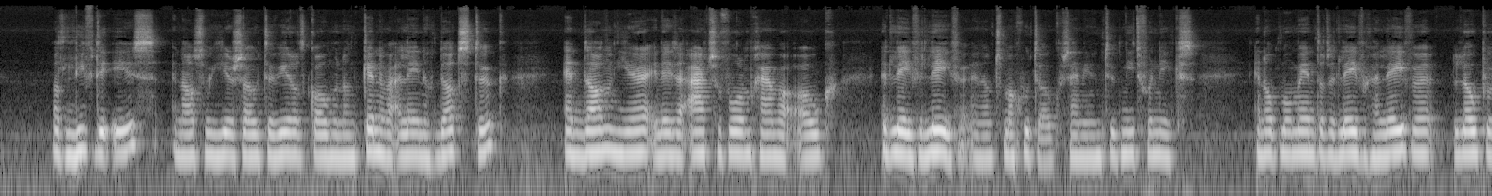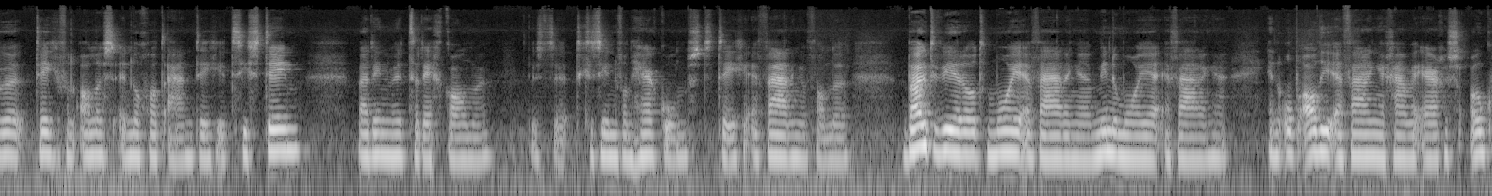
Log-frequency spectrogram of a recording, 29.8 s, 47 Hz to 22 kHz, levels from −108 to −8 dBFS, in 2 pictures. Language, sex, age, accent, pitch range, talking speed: Dutch, female, 30-49, Dutch, 160-180 Hz, 185 wpm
